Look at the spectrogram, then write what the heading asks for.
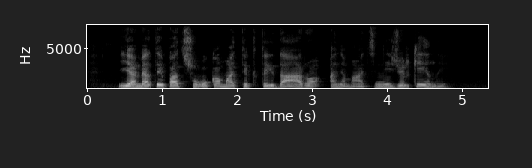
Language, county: Lithuanian, Šiauliai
